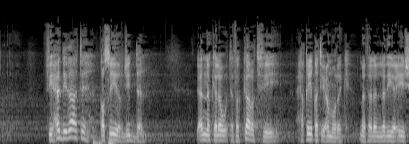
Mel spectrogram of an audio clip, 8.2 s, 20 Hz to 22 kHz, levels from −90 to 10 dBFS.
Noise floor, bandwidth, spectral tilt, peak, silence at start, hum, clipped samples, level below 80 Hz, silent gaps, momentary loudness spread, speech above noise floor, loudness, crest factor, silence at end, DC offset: -49 dBFS; 12 kHz; -3.5 dB/octave; 0 dBFS; 0.9 s; none; under 0.1%; -40 dBFS; none; 14 LU; 33 dB; -16 LUFS; 18 dB; 0 s; under 0.1%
